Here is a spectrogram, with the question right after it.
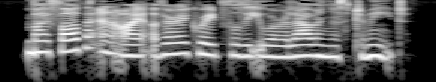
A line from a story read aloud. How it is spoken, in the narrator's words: he said, in the same formal tone Harry remembered him using that first time in Diagon Alley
